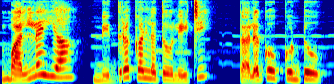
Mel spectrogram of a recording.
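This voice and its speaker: A woman's voice: on the high side, expressive, measured pace, faint music behind. A woman storyteller narrating a scripted folk tale.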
